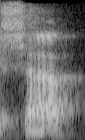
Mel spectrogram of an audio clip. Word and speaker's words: Kjær: I don't know how to – is it Schaff is how you say that? – I say Schaff because I'm Scandinavian.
